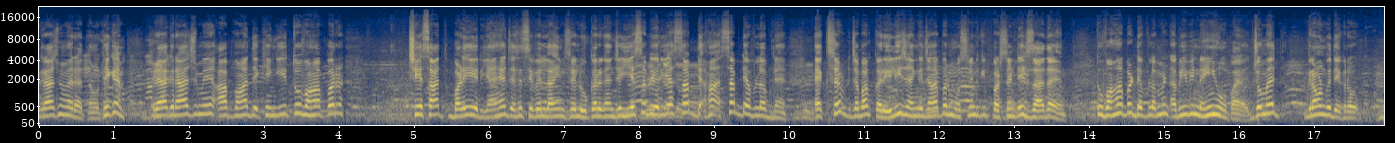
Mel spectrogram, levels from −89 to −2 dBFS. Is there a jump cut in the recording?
no; 0 cuts

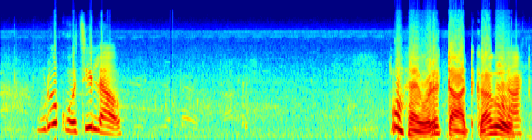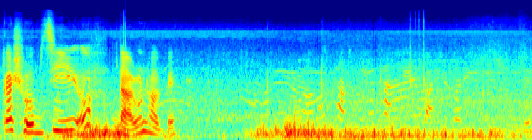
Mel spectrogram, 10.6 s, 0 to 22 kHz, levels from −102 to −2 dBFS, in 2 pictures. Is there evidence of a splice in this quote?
no; 0 cuts

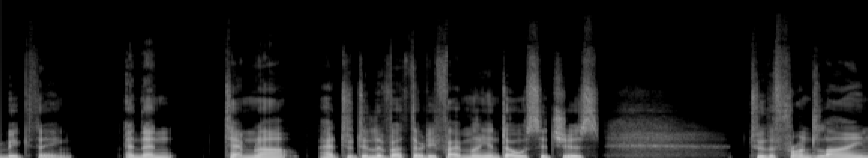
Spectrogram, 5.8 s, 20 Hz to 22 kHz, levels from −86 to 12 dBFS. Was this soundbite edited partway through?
yes; 2 cuts; at 2.1 s, 4.9 s

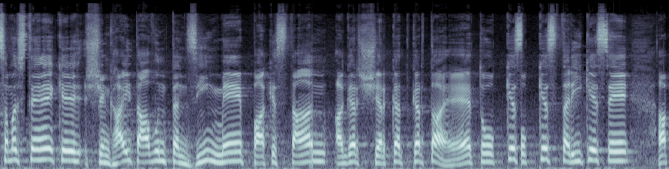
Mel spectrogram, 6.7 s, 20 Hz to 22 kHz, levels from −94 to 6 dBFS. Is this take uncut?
yes; 0 cuts

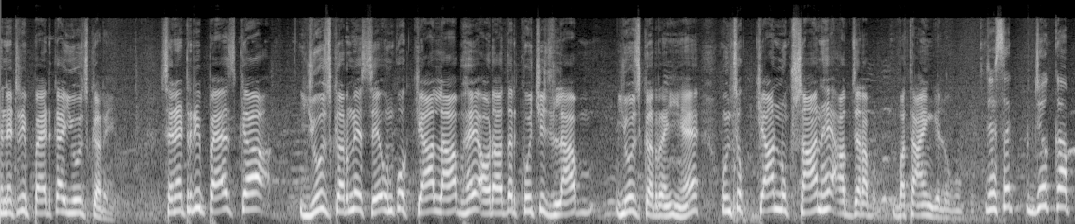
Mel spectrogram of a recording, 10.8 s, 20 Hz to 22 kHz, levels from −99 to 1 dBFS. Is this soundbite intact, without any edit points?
yes; 0 cuts

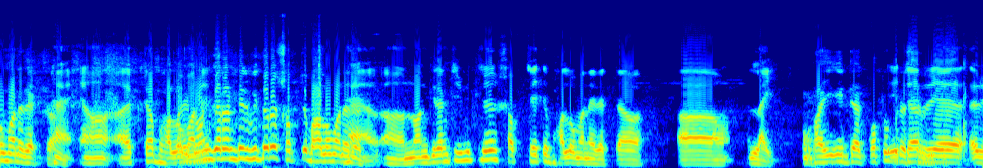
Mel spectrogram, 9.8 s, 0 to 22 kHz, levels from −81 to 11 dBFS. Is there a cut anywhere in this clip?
no; 0 cuts

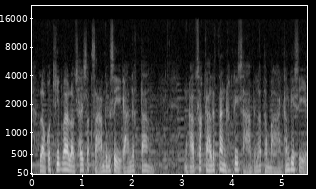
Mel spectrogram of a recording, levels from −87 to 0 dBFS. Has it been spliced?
no; 0 cuts

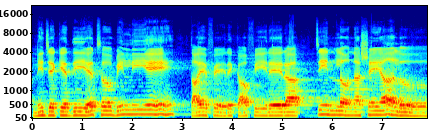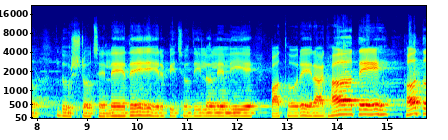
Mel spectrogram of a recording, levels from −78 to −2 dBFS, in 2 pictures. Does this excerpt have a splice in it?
no; 0 cuts

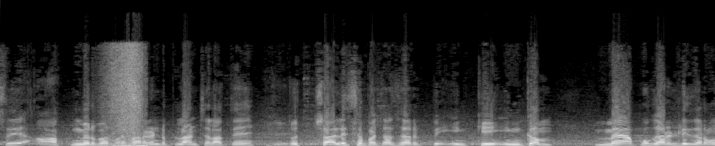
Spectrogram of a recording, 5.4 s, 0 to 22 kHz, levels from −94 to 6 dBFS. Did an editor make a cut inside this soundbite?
yes; 1 cut; at 0.9 s

